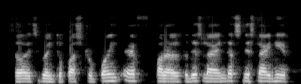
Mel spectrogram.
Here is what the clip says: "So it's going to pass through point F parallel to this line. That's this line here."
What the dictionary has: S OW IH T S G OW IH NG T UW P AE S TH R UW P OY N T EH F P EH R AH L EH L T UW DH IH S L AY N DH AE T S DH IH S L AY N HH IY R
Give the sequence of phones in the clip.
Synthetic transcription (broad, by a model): S OW IH T S G OW IH NG T UW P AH S T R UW P OY N T EH F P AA R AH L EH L T UW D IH S L AY N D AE T S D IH S L AY N HH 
